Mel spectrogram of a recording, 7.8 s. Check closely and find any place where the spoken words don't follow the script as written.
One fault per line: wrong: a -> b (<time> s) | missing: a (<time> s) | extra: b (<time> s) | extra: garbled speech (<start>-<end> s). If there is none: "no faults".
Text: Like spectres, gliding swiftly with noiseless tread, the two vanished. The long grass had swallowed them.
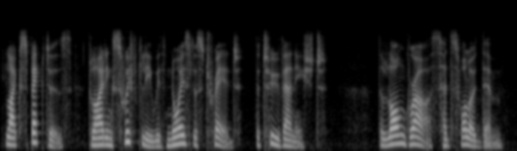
no faults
